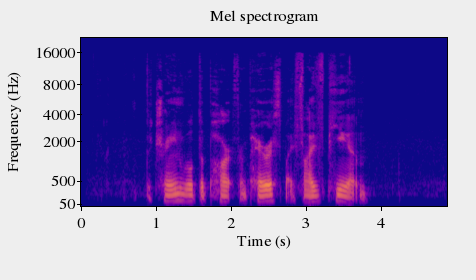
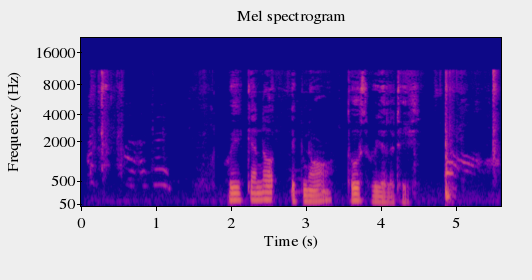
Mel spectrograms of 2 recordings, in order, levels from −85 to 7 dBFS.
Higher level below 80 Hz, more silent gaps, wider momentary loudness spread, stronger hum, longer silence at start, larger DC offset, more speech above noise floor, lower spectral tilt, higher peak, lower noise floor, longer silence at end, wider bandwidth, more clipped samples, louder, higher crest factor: second, -84 dBFS vs -56 dBFS; neither; second, 14 LU vs 22 LU; neither; first, 0.9 s vs 0.1 s; neither; first, 36 dB vs 31 dB; about the same, -5 dB/octave vs -5 dB/octave; about the same, -14 dBFS vs -14 dBFS; first, -69 dBFS vs -64 dBFS; first, 1.1 s vs 0 s; first, 16 kHz vs 11.5 kHz; neither; about the same, -33 LUFS vs -34 LUFS; about the same, 20 dB vs 20 dB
